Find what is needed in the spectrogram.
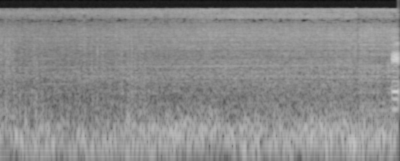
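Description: Steady low rumble of a motorcycle riding along a road, with engine and road noise heard from the rider's position.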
